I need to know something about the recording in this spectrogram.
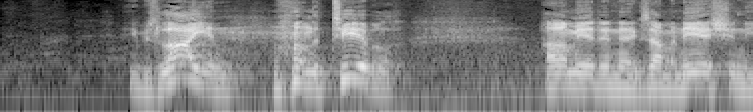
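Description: A man speaks loudly and forcefully close by.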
